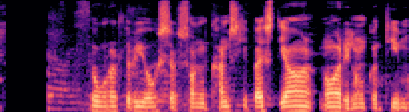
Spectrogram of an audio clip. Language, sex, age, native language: Icelandic, male, 13, Icelandic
